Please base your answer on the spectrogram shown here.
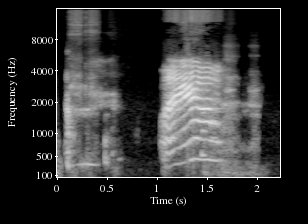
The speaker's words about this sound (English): I'm sorry, my cat is very vocal.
